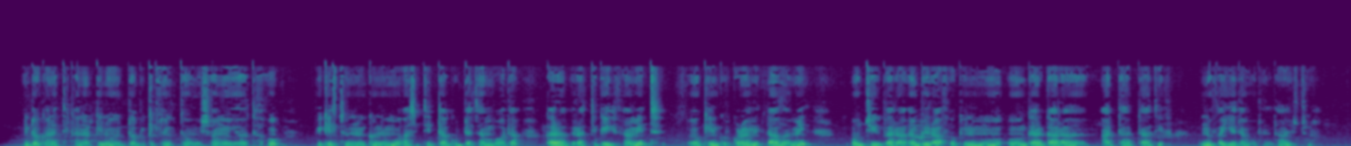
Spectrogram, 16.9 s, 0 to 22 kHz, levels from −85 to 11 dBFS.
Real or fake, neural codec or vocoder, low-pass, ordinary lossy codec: real; none; 19.8 kHz; AAC, 32 kbps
